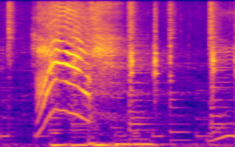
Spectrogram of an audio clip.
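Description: Reggae record playing, bass and beat, with a long cat-like meow about half a second in that rises and then falls in pitch.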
